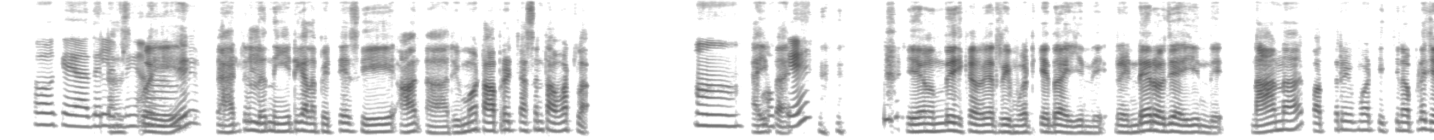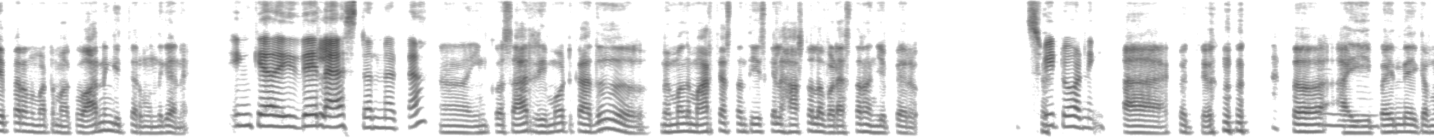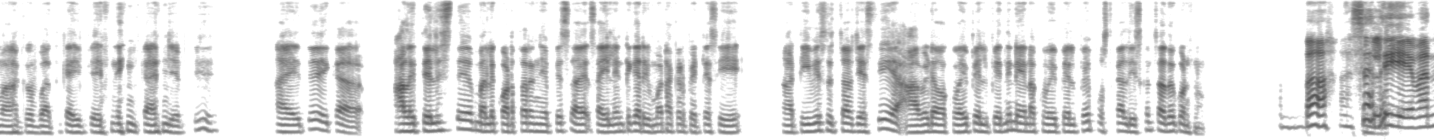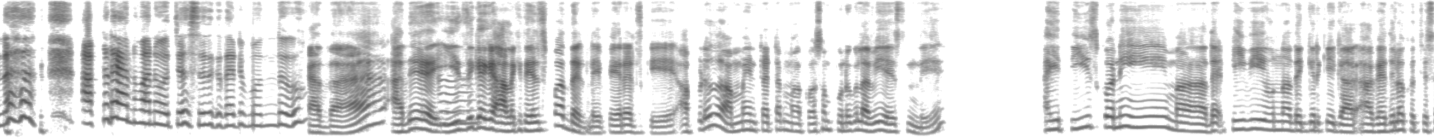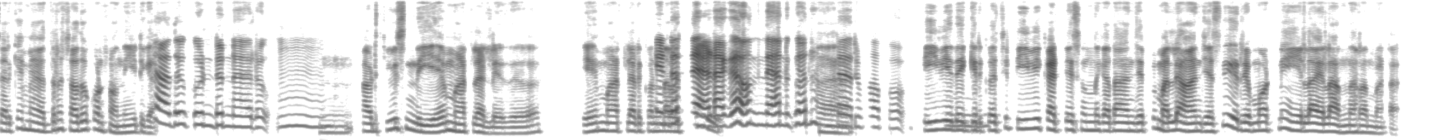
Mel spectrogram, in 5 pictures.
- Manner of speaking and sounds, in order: other background noise; in English: "నీట్‌గా"; in English: "ఆన్"; in English: "ఆపరేట్"; giggle; in English: "రిమోట్"; in English: "వార్నింగ్"; in English: "లాస్ట్"; tapping; in English: "స్వీట్ వార్నింగ్"; giggle; chuckle; in English: "సో"; laughing while speaking: "బతకైపోయిందింకా అని చెప్పి"; in English: "స్విచ్ ఆఫ్"; laughing while speaking: "అసలు ఏమన్నా"; giggle; in English: "ఈజీగ"; in English: "పేరెంట్స్‌కి"; in English: "నీట్‌గా"; in English: "ఆన్"
- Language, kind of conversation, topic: Telugu, podcast, మీ కుటుంబంలో ప్రేమను సాధారణంగా ఎలా తెలియజేస్తారు?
